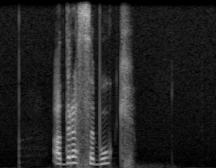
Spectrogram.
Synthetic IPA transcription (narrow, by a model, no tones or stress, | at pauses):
ʔɑd̪ɾɛsəbuːk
